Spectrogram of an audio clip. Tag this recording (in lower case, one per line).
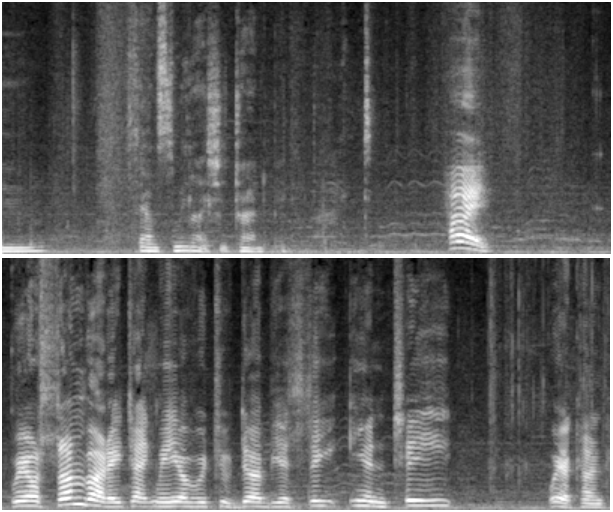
speech
music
